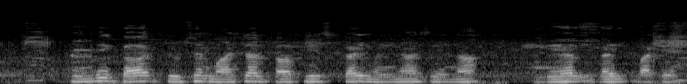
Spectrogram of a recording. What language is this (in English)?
Bhojpuri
